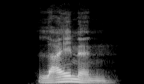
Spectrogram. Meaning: canvas, cloth
- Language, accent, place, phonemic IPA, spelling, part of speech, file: German, Germany, Berlin, /ˈlaɪ̯nən/, leinen, adjective, De-leinen.ogg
